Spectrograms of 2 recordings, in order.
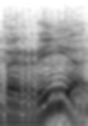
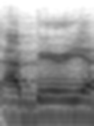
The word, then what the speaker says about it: birria: He said, man, you should have got that birria taco. And I said, wait a minute, what say it again? Birria. And I said, oh Lord, we done mispronounced Iberia.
